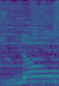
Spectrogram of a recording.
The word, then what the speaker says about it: Noel: It's pronounced Noel, but it's spelled N-O-E-L.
